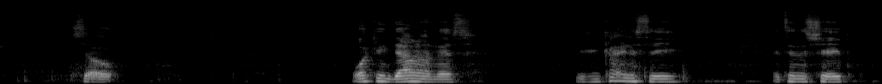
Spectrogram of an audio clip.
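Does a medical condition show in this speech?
Yes: cerebral palsy.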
